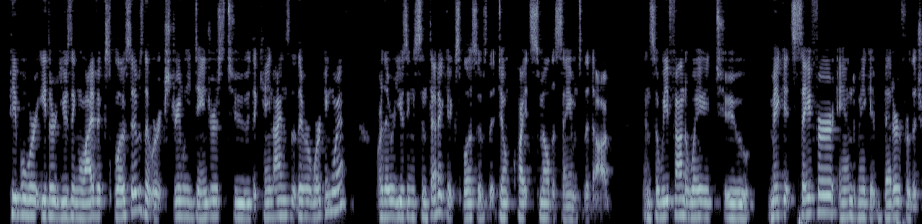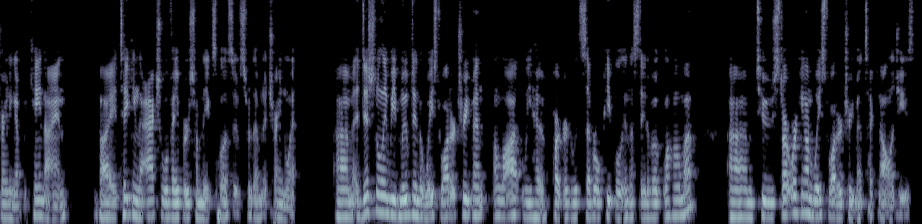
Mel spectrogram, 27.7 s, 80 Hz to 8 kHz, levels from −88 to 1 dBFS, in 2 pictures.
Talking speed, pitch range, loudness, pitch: 205 wpm, 140-155 Hz, -30 LUFS, 145 Hz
